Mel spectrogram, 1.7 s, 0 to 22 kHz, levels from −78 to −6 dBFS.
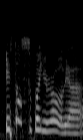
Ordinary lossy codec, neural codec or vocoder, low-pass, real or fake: MP3, 64 kbps; codec, 16 kHz in and 24 kHz out, 1.1 kbps, FireRedTTS-2 codec; 7.2 kHz; fake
